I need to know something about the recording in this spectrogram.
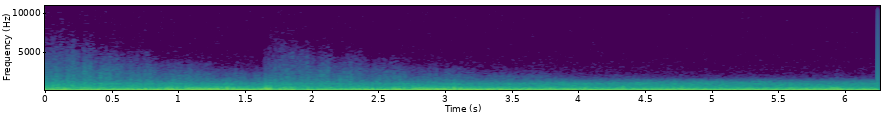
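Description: An explosive charge detonated in an aircraft in a bomb test: a sudden loud blast, then a long low rumble that keeps going while the higher crackle dies away over the first couple of seconds.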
